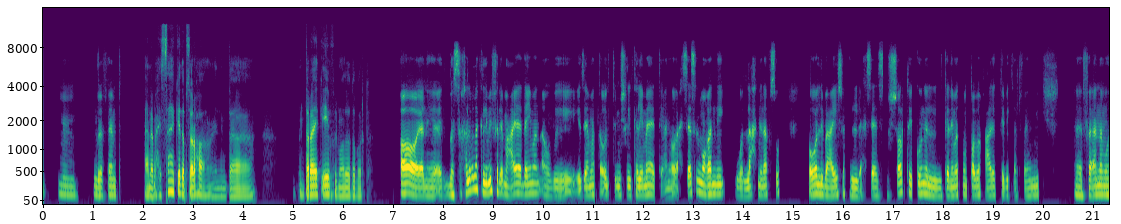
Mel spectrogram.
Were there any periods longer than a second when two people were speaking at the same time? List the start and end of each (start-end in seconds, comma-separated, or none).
none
